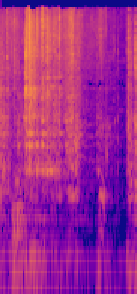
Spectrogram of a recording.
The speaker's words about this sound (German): So, ich tue mal eben die Zwiebel schälen und schneiden.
